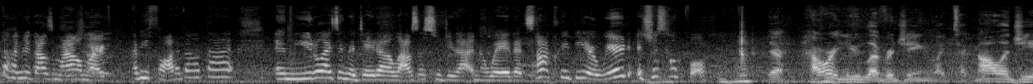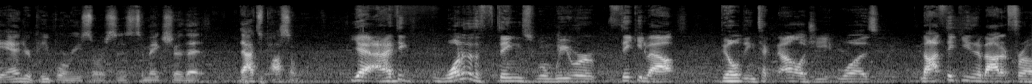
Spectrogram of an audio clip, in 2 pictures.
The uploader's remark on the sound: The conversation, recorded at the 2024 NADA Show.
